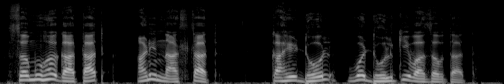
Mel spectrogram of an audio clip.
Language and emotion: Marathi, neutral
